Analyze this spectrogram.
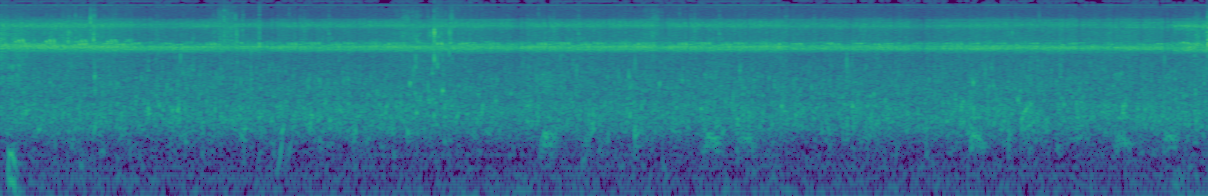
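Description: Water splashes gently as hands rub a foot.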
